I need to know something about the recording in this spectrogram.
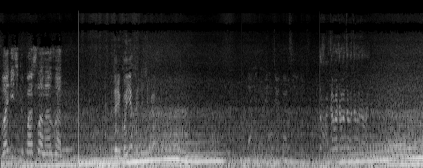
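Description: A car engine hums and revs.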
